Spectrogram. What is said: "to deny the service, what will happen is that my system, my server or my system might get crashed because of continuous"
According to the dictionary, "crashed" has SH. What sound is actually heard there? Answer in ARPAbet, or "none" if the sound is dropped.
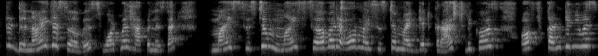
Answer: SH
